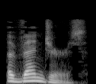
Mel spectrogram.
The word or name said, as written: Avengers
